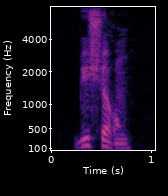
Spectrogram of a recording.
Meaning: post-1990 spelling of bûcheron
- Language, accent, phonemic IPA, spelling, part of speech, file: French, France, /byʃ.ʁɔ̃/, bucheron, noun, LL-Q150 (fra)-bucheron.wav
